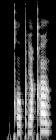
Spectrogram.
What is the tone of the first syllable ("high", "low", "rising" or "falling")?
low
